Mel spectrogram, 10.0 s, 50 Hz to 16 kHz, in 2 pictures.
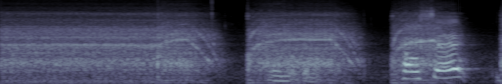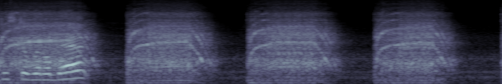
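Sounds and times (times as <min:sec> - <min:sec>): food processor motor whining: 0:00.0 - 0:09.7.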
